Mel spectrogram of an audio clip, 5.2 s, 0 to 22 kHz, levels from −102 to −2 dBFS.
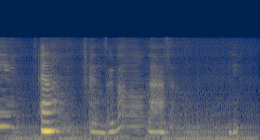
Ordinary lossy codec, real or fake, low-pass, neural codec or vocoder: none; fake; 7.2 kHz; codec, 16 kHz, about 1 kbps, DyCAST, with the encoder's durations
